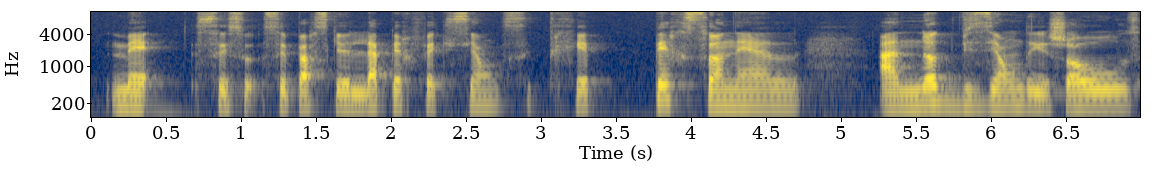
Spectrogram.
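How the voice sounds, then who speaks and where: In a Quebec accent, a woman speaks with a fairly low pitch on a very clean recording with a silent background. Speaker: podcast host. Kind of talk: solo podcast monologue.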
